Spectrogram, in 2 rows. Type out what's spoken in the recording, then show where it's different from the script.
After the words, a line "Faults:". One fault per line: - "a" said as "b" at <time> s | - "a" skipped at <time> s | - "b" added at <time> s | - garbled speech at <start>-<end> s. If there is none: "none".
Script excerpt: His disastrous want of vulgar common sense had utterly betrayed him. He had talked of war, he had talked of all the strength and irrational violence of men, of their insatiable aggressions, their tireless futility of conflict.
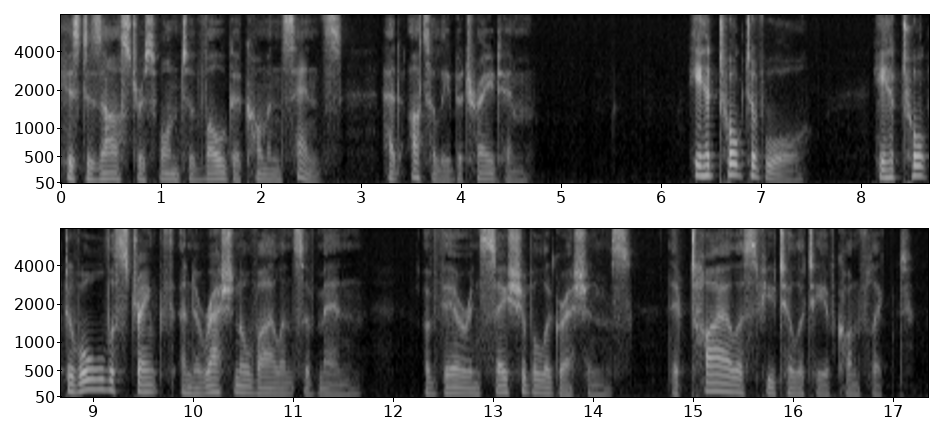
His disastrous want of vulgar common sense had utterly betrayed him. He had talked of war, he had talked of all the strength and irrational violence of men, of their insatiable aggressions, their tireless futility of conflict.
Faults:
none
